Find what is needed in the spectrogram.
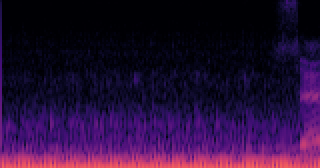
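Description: Truck engine idling, an even low drone that holds steady throughout.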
